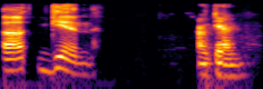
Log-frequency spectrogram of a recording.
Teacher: So instead of saying again, okay, and using a long A, gain, we focus on the short I.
